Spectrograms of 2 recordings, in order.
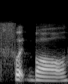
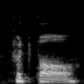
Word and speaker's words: football: why don't you repeat football three times football boots Bowl football uh-huh so I heard too nicely reduced tease and I heard one clear tea and uh it was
